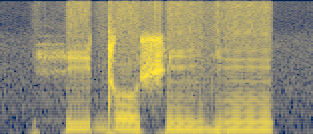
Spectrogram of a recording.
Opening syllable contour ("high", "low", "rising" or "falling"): high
